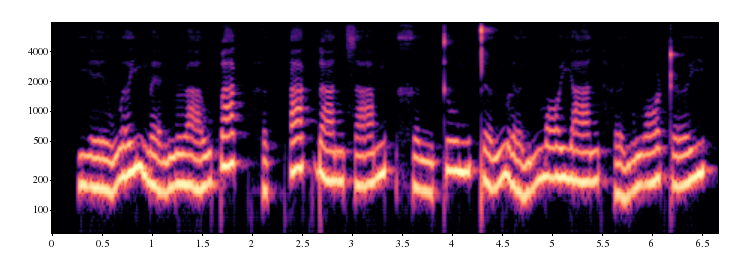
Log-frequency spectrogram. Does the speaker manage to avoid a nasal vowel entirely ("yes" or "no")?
yes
